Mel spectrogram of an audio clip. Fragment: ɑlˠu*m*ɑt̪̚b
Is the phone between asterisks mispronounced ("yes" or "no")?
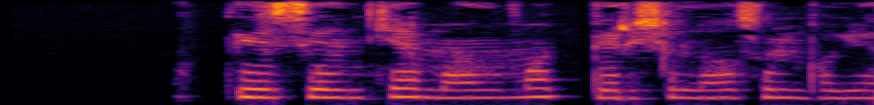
no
